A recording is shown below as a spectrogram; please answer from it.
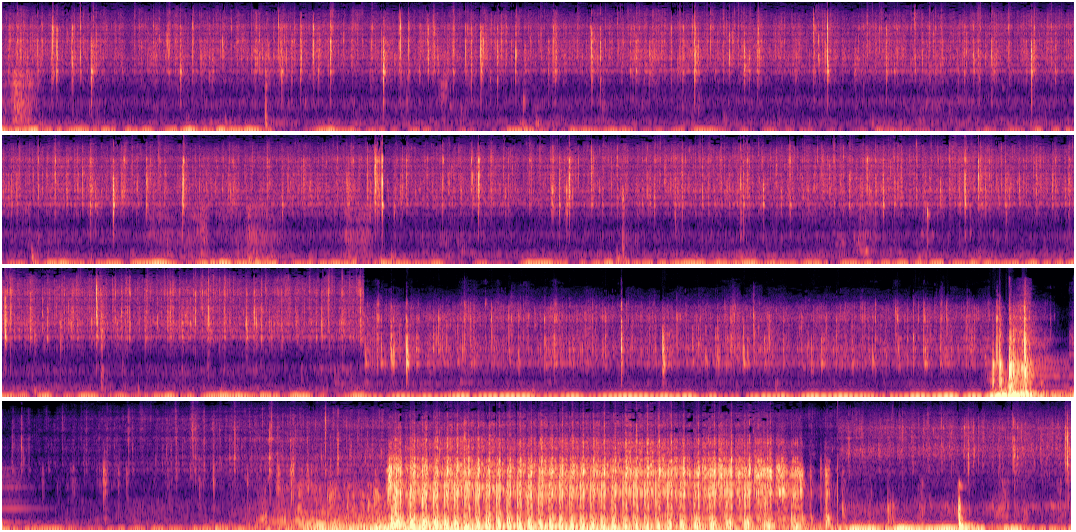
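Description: Underwater crackle of many small clicks. About two-thirds of the way through, a speargun fires with one sharp, loud crack. A loud, rough rushing noise follows for the last few seconds.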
